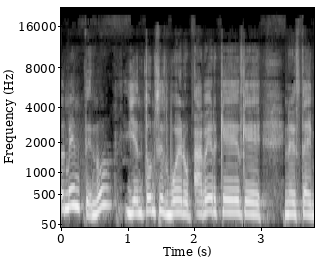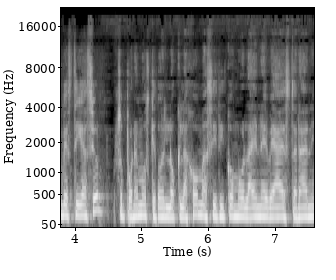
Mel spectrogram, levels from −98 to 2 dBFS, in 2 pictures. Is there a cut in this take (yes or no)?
yes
